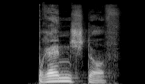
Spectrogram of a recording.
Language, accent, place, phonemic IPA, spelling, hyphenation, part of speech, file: German, Germany, Berlin, /ˈbʁɛnʃtɔf/, Brennstoff, Brenn‧stoff, noun, De-Brennstoff.ogg
- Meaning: fuel (for a fire)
